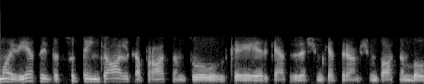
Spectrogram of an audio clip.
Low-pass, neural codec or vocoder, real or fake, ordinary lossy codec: 9.9 kHz; none; real; Opus, 32 kbps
